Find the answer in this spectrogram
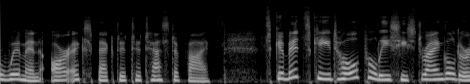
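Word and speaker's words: Skibicki: through the court proceedings Jeremy skitzki pronounces his name as skitzki and we will now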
